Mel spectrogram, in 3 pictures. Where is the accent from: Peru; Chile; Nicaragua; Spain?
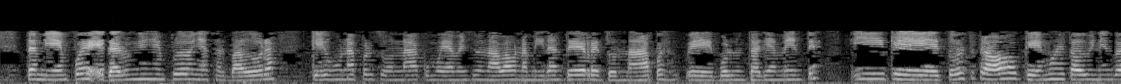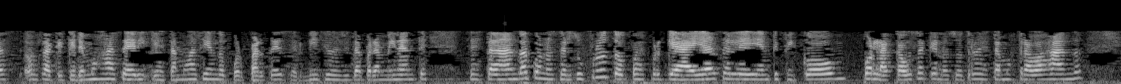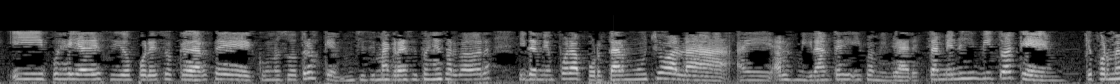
Nicaragua; uno como migrante, como nicaragüense, lo digo porque pues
